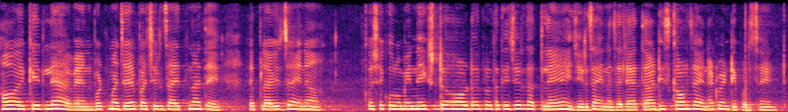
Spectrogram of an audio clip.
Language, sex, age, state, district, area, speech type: Goan Konkani, female, 30-45, Goa, Ponda, rural, spontaneous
